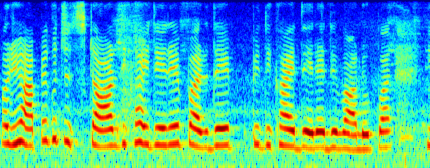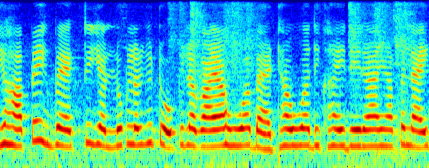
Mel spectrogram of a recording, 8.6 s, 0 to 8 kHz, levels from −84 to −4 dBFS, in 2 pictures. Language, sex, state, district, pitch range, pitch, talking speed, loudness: Hindi, female, Chhattisgarh, Bilaspur, 270-295 Hz, 280 Hz, 260 wpm, -13 LUFS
